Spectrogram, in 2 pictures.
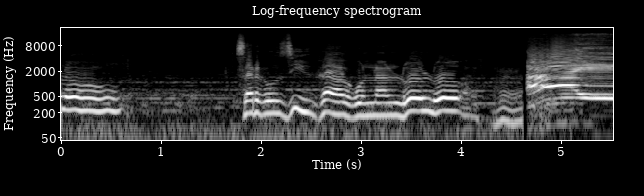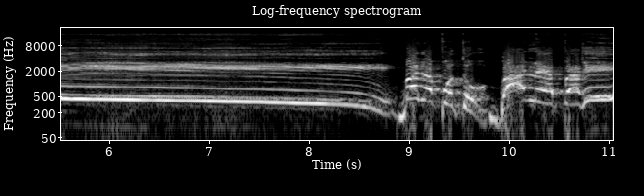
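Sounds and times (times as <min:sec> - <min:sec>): man shouting a long call: 0:04.6 - 0:09.2.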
